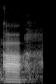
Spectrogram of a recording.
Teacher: जैसे आ को बोलेंगे तो पूरा मुंह खुल जाएगा। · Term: विवृत स्वर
